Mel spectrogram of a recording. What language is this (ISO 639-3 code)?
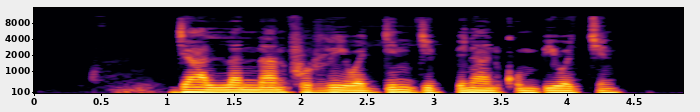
orm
